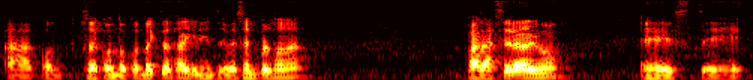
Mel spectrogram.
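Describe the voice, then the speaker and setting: A man's voice: mid-range voice, a little fast. A man with a Mexican Spanish accent hosting a casual podcast, rambling and restarting as he tells his stories. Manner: rambling, full of fillers and restarts. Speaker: podcast host.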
